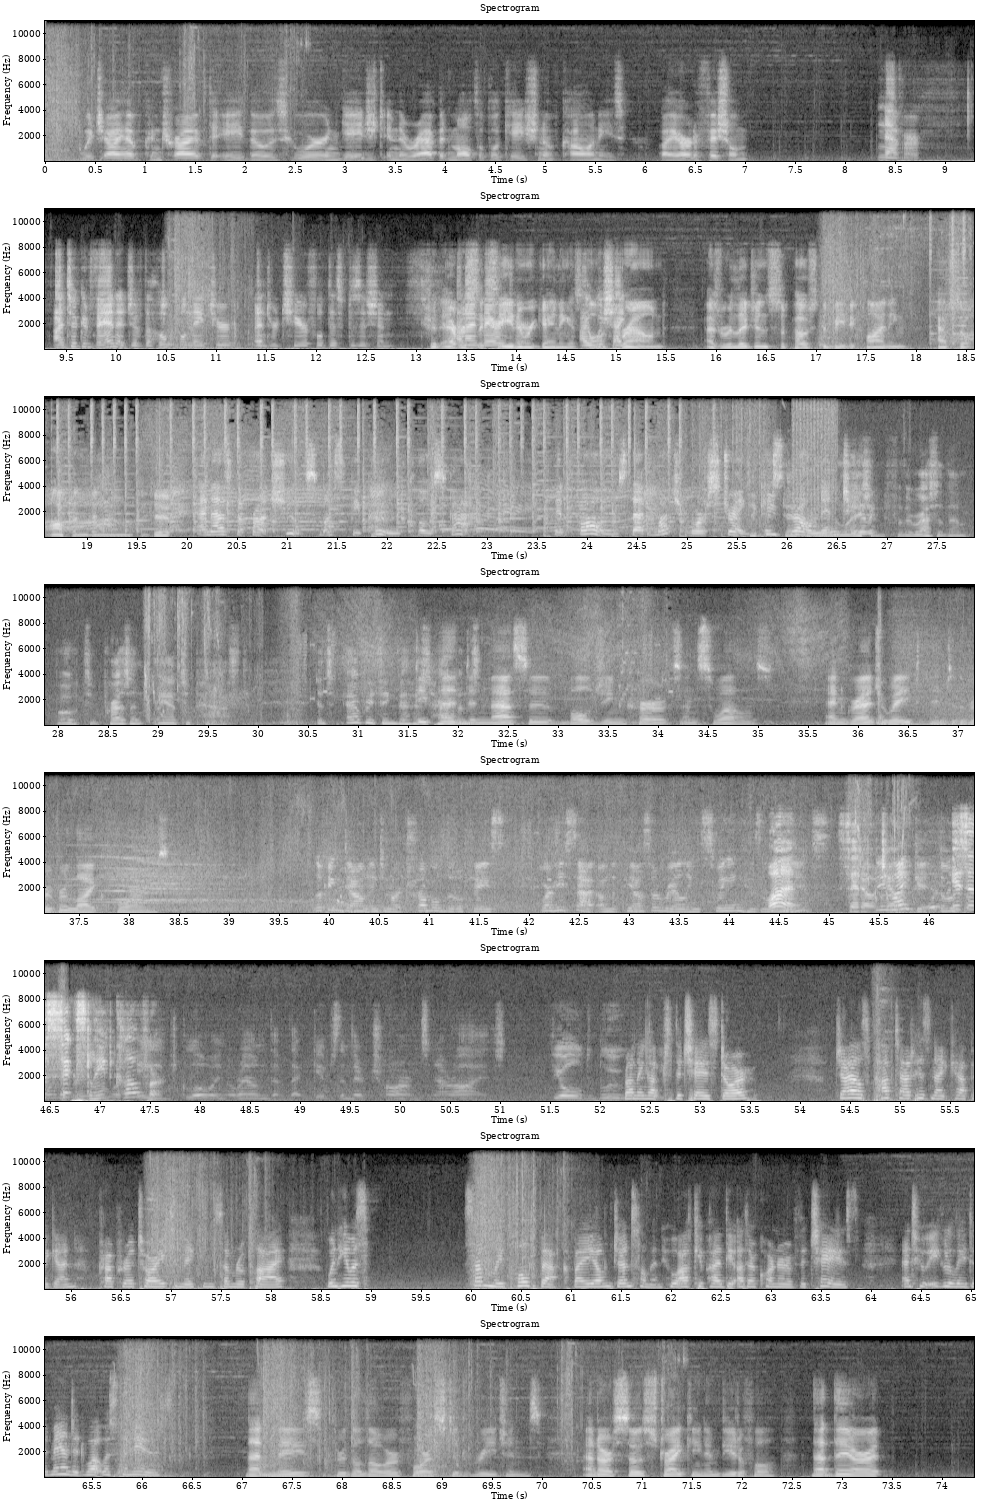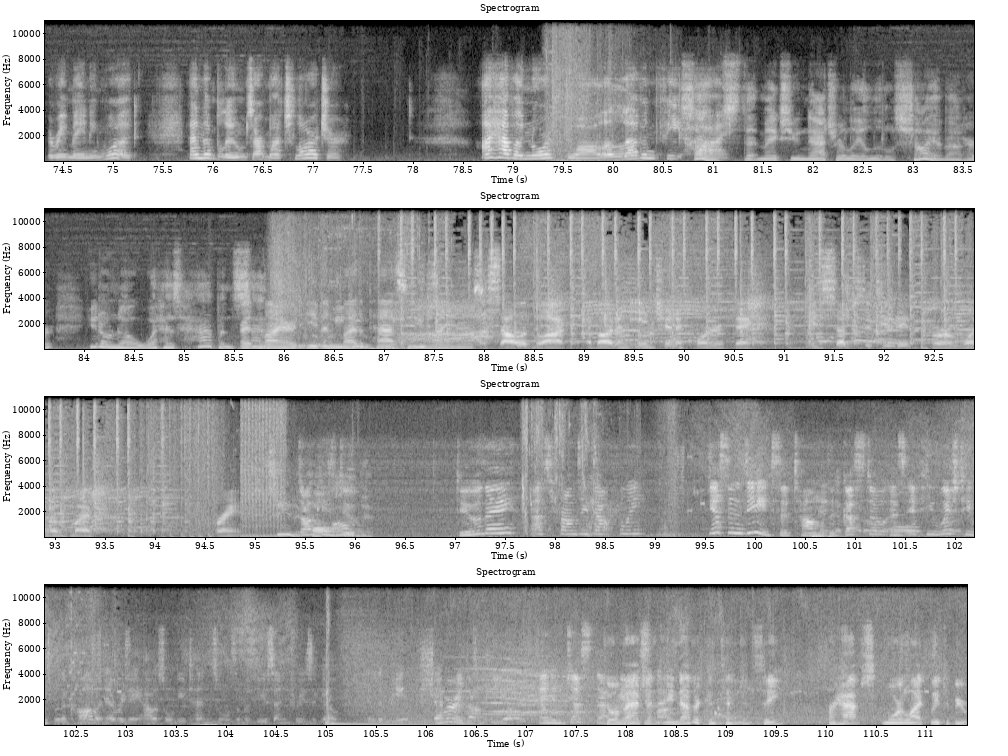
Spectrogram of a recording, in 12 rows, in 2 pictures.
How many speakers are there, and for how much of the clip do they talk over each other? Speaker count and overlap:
10, about 14%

